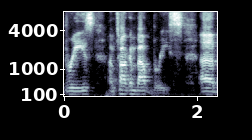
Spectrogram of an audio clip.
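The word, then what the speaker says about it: Breece: Uh yeah, it's another Jet and it rhymes with Breeze.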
